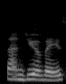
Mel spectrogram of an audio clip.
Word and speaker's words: Sangiovese: So I am drinking this really cute bottle of red wine, Sangiovese. Did I say that correctly? – Sangiovese, yeah.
